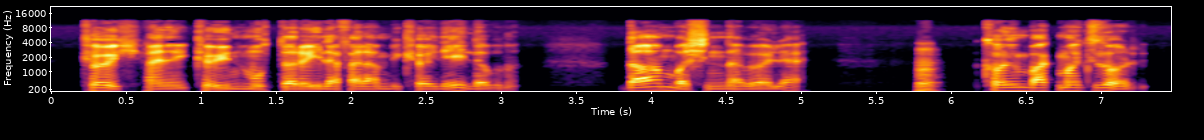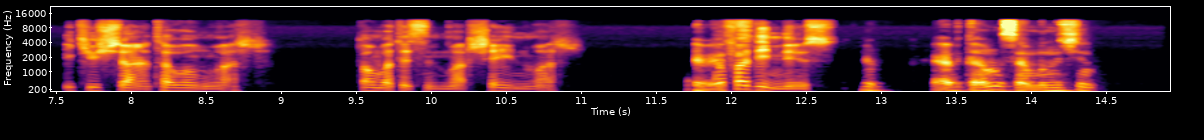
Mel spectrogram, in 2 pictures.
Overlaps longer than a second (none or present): none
